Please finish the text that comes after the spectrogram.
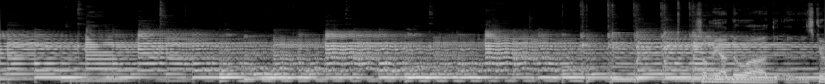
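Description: Electric guitar playing sustained chords through a Leslie rotary speaker effect switched on with a momentary switch, the effect ramping up and down, the tone swirling and warbling steadily at a strong, even level, with a bending, sweeping flourish near the end.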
